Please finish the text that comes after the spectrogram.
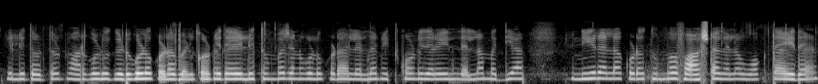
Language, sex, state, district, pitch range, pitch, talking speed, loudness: Kannada, female, Karnataka, Dharwad, 245-255 Hz, 250 Hz, 170 wpm, -17 LUFS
